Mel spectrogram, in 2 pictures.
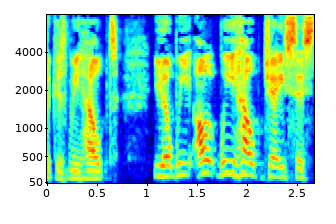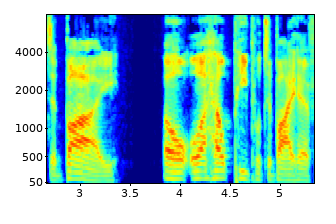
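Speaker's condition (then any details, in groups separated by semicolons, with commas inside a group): No condition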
